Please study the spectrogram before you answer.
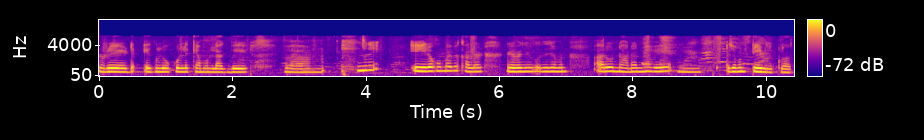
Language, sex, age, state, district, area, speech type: Bengali, female, 18-30, West Bengal, Darjeeling, urban, spontaneous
